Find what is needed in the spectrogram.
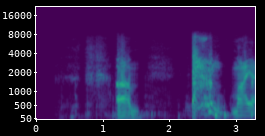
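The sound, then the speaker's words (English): A run of harsh coughs right into a microphone, several rough bursts with raspy throat-clearing between them, loud and dry with short pauses. “This cough right into that microphone.”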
